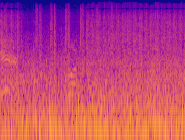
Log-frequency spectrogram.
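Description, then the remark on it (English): Rapid gunshots crackle in short bursts over a loud, continuous rumble of battle noise, with muffled voices mixed into the din; a small bullet lands at a reporter's feet. “A small bullet lands at Scribe's feet.”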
